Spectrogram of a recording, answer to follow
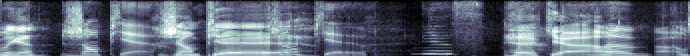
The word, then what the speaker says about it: Jean-Pierre: Jean-Pierre.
